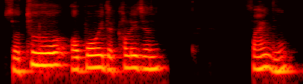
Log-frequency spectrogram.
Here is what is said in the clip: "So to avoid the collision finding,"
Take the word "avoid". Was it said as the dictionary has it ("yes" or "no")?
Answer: no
